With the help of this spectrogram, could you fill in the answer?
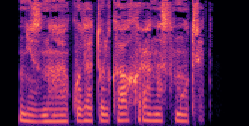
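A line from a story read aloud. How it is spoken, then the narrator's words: Sighing woman. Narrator (Russian): вздохнула вторая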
